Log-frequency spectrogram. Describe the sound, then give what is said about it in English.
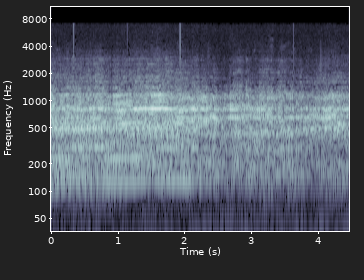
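An airplane engine drones steadily and smoothly, a loud, even roar with no sputtering that holds without a break from start to finish. “That engine's talking now like a lady sewing circle.”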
